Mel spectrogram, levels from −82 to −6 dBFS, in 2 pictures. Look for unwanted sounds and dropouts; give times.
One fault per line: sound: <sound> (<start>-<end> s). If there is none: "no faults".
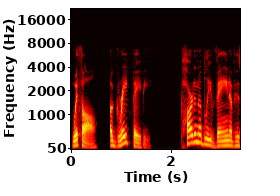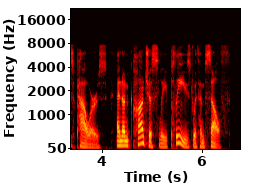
sound: dropout (4.6-4.6 s)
